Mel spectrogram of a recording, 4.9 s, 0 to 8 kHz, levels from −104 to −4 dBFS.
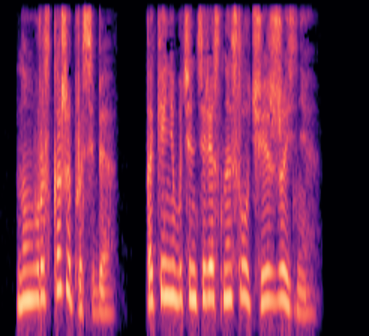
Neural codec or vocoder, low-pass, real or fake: none; 7.2 kHz; real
